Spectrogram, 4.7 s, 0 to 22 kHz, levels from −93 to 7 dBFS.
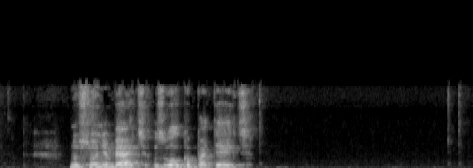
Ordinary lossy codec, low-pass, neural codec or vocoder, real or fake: Opus, 32 kbps; 10.8 kHz; vocoder, 44.1 kHz, 128 mel bands every 512 samples, BigVGAN v2; fake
